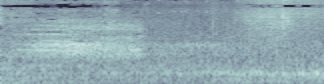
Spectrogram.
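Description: Wind rushes loudly past a falling body.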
